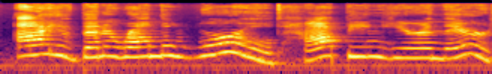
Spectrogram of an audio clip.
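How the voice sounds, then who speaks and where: A put-on character voice, raised and projected, at a moderate pace. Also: woman, extremely high pitch for a woman. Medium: read story. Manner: proud, animated.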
